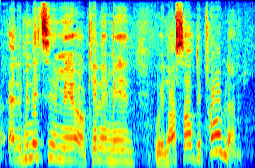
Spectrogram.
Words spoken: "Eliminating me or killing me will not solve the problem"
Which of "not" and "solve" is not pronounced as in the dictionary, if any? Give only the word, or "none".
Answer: none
